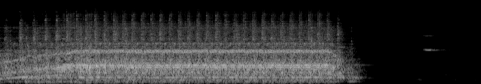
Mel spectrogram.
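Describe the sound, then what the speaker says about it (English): A sewing machine stitches children's leggings fabric from the inside in a fast, steady whir that cuts off abruptly, followed by a single brief click in the quiet. "I'm sewing from the inside"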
